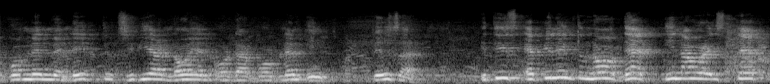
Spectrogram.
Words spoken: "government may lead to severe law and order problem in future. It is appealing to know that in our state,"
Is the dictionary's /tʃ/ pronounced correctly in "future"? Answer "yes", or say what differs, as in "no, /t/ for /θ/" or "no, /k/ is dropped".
no, /s/ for /tʃ/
